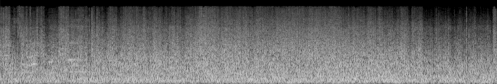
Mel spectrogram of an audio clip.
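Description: Steady wind rush over the microphone of a motorcycle riding at speed, mixed with the bike's engine and tyre noise on the road.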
